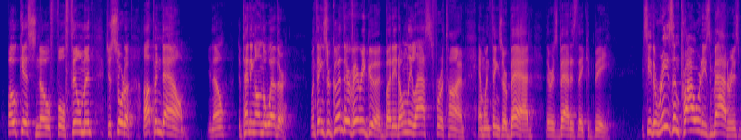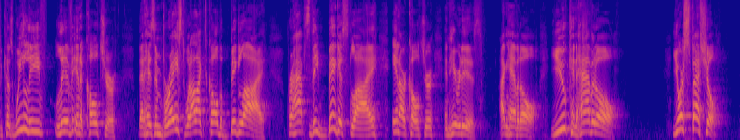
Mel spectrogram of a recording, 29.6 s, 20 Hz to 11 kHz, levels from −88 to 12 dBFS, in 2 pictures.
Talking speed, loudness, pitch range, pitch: 180 wpm, -25 LUFS, 175-235 Hz, 205 Hz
